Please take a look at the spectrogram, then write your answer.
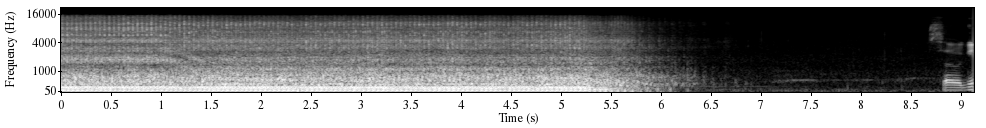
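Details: Craftsman push mower after carb clean and right front wheel assembly replacement: steady even drone at constant speed with no misfires or hunting, then a clean shutdown. Normal running.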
